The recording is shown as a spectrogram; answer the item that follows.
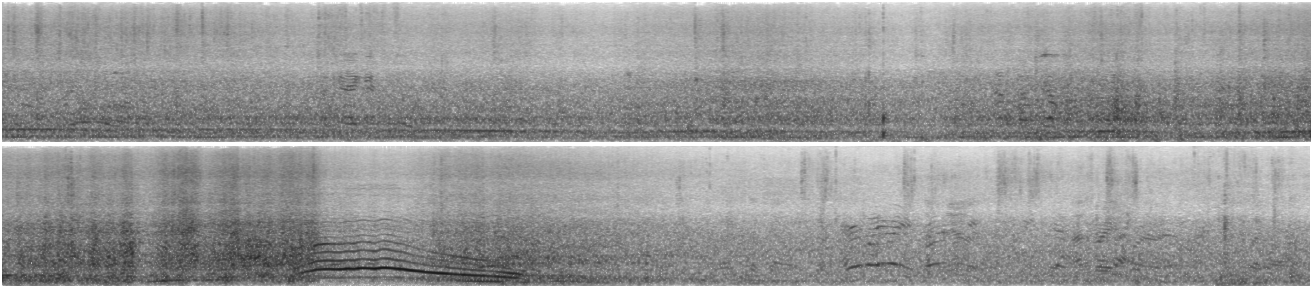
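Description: Nissan Xterra's engine revving under load as the SUV climbs a muddy, rocky off-road trail, growing louder to a peak a little past the middle. Near that peak a long tone slides down in pitch over about a second and a half as the effort eases.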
